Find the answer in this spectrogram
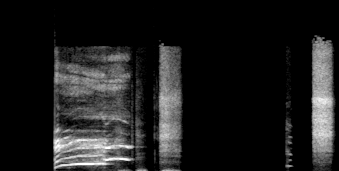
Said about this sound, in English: Okay, right, you need to scream quick.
